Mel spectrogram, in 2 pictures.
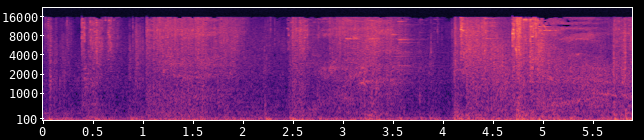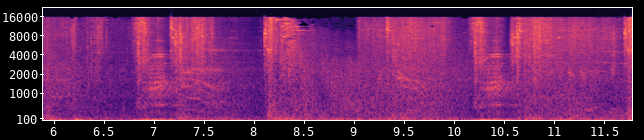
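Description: Gunfire crackles in loud bursts.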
